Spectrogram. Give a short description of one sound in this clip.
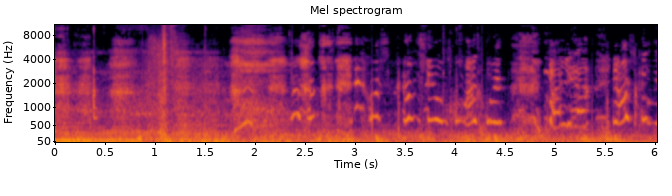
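A young woman gasps in surprise.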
